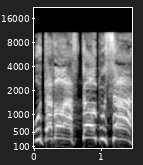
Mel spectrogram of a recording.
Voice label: landmark near bus, ru; localized english

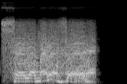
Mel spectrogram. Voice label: voice message direct hit, crew tanks spanish

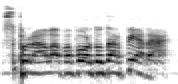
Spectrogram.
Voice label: voice message torpedo right, crew ships russian

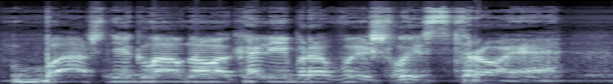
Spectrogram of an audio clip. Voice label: main caliber turret damaged, crew ships russian

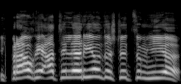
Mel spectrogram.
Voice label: voice ger infantry; Red Orchestra 41-45

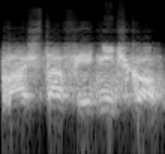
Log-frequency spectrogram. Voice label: chat, speech Czech; War Thunder

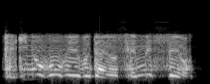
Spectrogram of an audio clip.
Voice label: ground attack, dialogs japanese; War Thunder

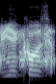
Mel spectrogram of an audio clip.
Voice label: "vehicles", ENG; Target; Allied Flight; DCS

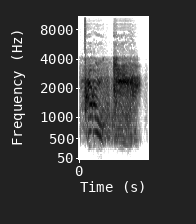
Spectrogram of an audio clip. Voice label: enemy detected mood low, speech it; War Thunder

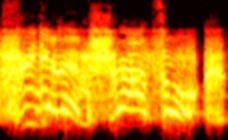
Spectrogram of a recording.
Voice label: near waypoint, mood high, speech hun; War Thunder

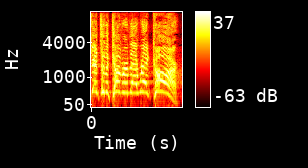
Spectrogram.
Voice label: US order cover car red, battlechatter, english

